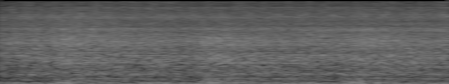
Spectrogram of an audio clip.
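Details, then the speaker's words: Engine idling after a noisy part was removed; it was noisy before and is now dead silent, a smooth, steady idle with no squeak or whir; normal idle. "How's that? Woo! Dead silent."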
